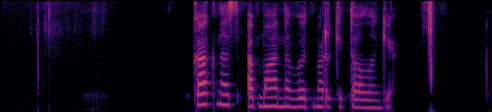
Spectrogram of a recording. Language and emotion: Russian, neutral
